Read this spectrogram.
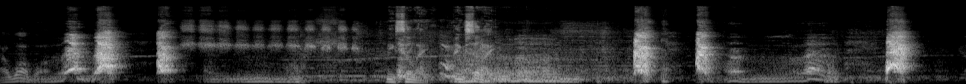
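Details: Four-month-old male fox terrier puppy acting playfully silly, giving short sharp barks singly and in pairs, about six in all, with a person talking and background music.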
